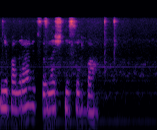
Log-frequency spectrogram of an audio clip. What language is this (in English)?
Russian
